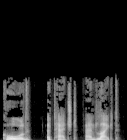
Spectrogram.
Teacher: The only way to do this is by pronouncing the past form with d or t at the end, not id.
